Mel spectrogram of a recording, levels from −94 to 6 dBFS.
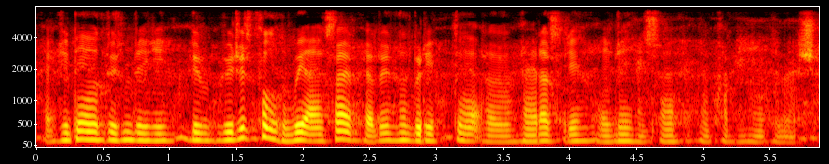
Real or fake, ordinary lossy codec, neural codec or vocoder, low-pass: fake; none; autoencoder, 22.05 kHz, a latent of 192 numbers a frame, VITS, trained on one speaker; 7.2 kHz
